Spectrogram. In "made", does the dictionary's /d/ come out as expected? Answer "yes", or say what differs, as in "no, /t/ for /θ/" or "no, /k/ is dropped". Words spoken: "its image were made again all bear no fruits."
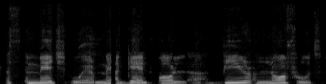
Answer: no, /d/ is dropped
